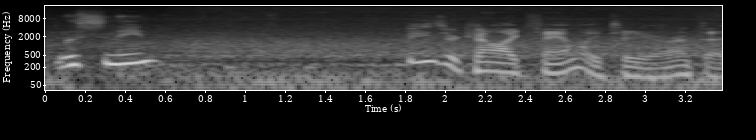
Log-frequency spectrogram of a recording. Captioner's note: buzzing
